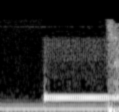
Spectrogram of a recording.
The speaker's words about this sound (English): Okay. Phone is ringing. Oh, my God.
